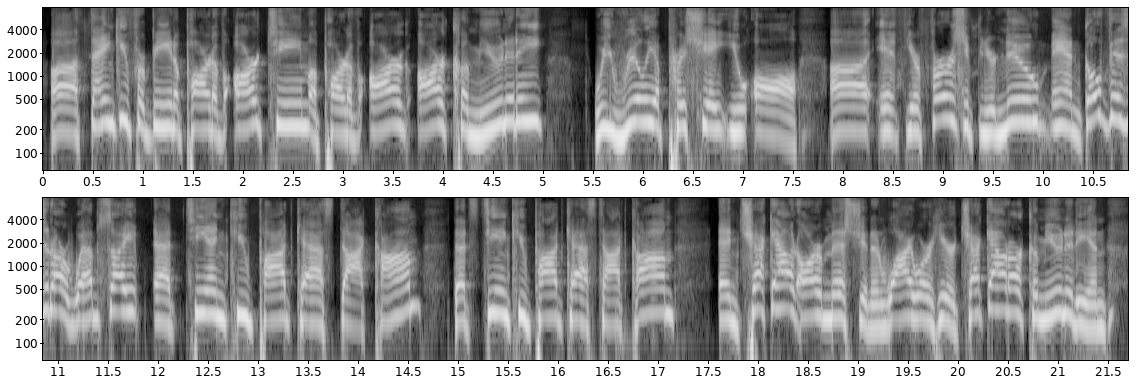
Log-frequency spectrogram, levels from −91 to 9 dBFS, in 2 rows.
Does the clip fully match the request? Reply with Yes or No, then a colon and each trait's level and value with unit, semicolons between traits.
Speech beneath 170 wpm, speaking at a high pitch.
Yes: average, 140 wpm; high, 210 Hz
